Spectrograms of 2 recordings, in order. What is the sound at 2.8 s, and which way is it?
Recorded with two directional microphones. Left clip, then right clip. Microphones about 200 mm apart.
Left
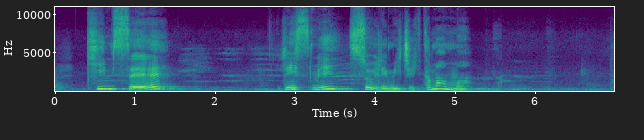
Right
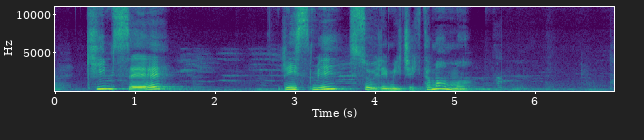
A woman's voice, 20° right (ahead or behind).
